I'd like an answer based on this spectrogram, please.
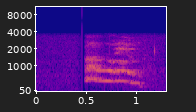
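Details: A Siberian Husky named Lumi gives a short, loud tonal whine-howl of about half a second. It is rich in harmonics, holds steady, then slides downward at the end, over a faint steady background hiss.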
